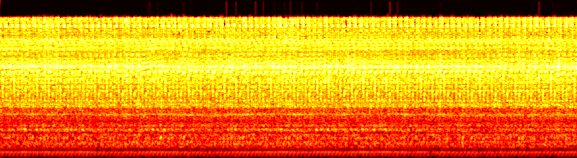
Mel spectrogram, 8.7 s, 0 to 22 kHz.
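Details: Peugeot 406 3.0 V6 (ES9J4) petrol at idle on a damp evening: sharp fast tick, a noisy fuel injector, loudest on the steel injector clamp end.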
